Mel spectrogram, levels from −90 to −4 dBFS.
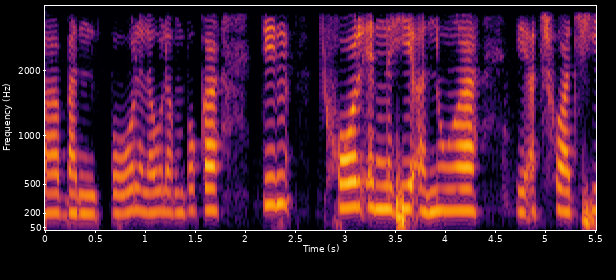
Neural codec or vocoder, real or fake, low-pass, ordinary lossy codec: none; real; 3.6 kHz; none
